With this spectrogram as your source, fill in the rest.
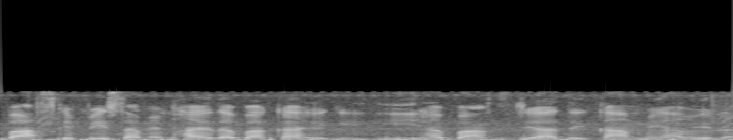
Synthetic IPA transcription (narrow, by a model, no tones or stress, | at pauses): bãːskepeːsamẽpʰaːjd̪abaːkaɦɛkiɦabãːszjaːd̪ekaːmːẽa̰ːʋḛːɡa̰ː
